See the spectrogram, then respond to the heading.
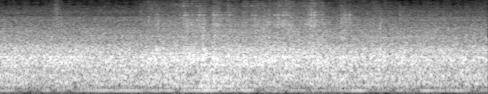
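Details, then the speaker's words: Minitrix N scale DC locomotive run on a DCC layout after a tune-up and reassembly: a faint motor hum keeps cutting out unevenly. This is intermittent running from poor track pickup; it may need run-in. "Now remember, we're running a DC locomotive on a DCC setup, but yeah, it's uh still got some pro pickup [Applause] problems, which it had"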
